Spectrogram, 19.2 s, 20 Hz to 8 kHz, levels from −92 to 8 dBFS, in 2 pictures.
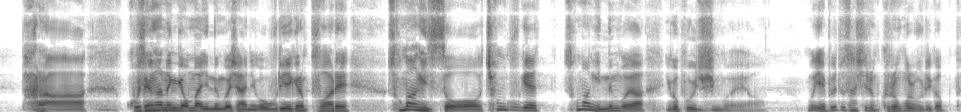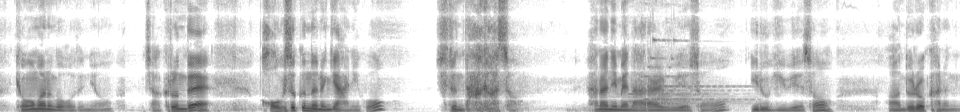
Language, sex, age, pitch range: Korean, male, 40-59, 100-140 Hz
